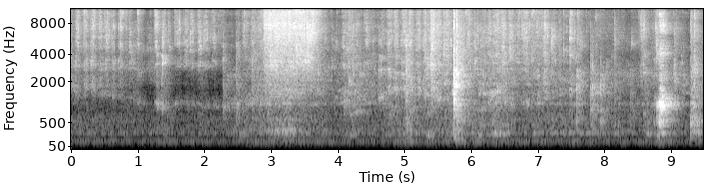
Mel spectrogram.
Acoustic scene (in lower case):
restroom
